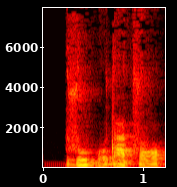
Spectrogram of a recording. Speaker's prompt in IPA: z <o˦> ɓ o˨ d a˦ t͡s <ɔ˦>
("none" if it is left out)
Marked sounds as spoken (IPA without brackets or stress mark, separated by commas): u˦, ɔ˦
